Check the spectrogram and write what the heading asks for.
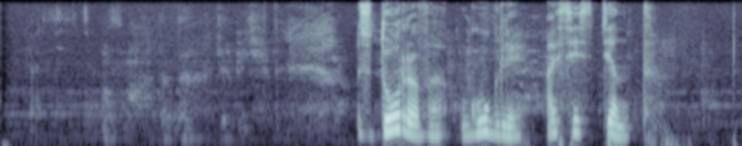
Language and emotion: Russian, neutral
